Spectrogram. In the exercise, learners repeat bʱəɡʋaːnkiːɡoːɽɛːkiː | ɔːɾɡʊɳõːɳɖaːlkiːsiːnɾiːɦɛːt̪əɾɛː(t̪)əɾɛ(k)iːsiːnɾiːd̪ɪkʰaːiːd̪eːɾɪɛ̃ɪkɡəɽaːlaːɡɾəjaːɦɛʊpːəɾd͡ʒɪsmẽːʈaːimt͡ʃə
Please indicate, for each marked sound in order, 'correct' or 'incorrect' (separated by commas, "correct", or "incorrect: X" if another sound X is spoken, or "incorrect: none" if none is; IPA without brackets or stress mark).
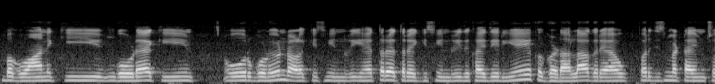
correct, correct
